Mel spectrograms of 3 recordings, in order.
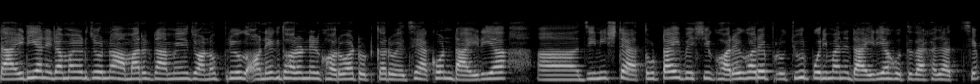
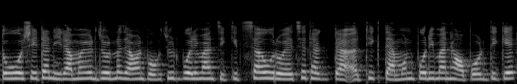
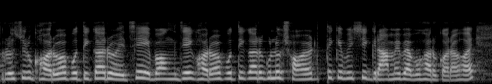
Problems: none marked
